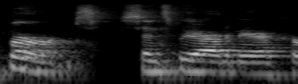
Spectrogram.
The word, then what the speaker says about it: Berndt: If you were in Germany, you would say probably close to what you said, but in America, we'll just say burnt, like burnt toast.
